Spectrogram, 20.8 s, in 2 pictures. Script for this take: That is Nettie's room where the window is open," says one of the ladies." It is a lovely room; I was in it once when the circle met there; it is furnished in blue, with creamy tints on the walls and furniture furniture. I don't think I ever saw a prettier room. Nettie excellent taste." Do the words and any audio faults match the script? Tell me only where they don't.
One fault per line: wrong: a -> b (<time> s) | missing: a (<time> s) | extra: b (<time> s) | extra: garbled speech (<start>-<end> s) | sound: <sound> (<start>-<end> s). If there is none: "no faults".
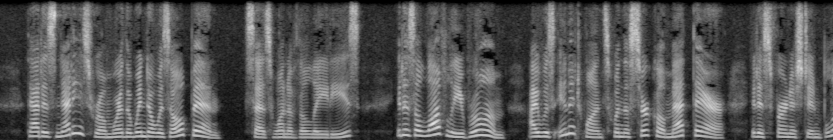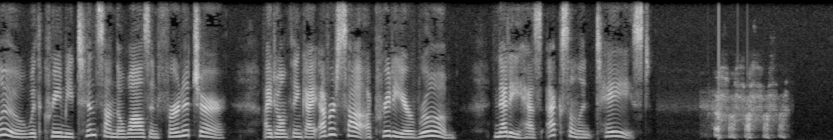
missing: furniture (13.2 s)
extra: has (16.9 s)
sound: laugh (19.2-20.3 s)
